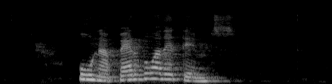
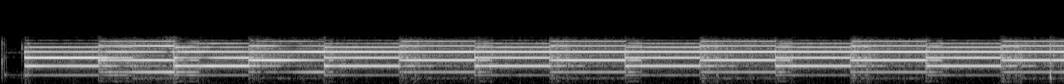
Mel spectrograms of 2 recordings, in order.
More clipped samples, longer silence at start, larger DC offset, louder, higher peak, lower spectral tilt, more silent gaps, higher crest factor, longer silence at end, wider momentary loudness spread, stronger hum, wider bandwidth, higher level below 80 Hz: neither; first, 0.8 s vs 0.25 s; neither; second, -27 LUFS vs -6 LUFS; second, -12 dBFS vs 0 dBFS; first, -7 dB/octave vs -1.5 dB/octave; neither; first, 18 dB vs 8 dB; first, 1 s vs 0 s; first, 13 LU vs 2 LU; neither; first, 11 kHz vs 3.7 kHz; about the same, -72 dBFS vs -68 dBFS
